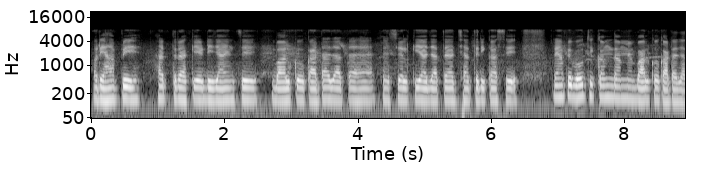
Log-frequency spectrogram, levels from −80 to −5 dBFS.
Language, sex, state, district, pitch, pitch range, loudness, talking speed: Hindi, male, Chhattisgarh, Kabirdham, 135 Hz, 135-145 Hz, -17 LUFS, 220 wpm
